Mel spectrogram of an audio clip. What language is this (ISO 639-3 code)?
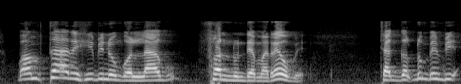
ful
